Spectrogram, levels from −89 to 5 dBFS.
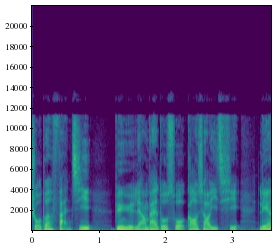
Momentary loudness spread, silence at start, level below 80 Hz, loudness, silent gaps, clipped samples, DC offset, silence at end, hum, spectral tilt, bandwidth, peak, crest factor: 9 LU; 0 s; -38 dBFS; -21 LUFS; none; under 0.1%; under 0.1%; 0 s; none; -5.5 dB/octave; 12 kHz; -2 dBFS; 18 dB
